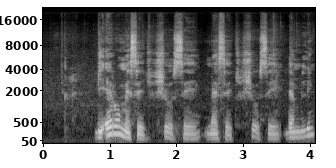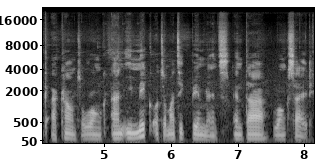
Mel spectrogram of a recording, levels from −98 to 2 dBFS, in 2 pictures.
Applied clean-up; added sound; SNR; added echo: none; none; none; none.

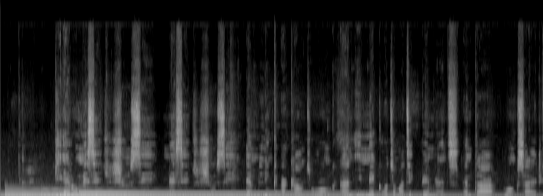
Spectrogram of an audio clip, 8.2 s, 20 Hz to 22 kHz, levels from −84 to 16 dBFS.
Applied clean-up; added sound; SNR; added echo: none; Piano; -3 dB; none.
